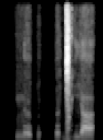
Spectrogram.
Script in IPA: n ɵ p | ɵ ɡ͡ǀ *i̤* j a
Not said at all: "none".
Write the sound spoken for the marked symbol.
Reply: i̤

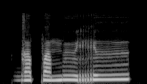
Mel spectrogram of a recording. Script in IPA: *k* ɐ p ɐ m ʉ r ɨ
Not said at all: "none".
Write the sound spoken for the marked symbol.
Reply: ɡ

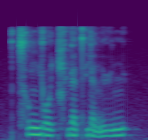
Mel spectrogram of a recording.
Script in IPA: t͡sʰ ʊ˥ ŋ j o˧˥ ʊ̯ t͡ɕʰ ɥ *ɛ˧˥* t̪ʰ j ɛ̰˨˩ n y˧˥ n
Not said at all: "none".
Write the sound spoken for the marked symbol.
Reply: ɛ˧˥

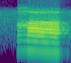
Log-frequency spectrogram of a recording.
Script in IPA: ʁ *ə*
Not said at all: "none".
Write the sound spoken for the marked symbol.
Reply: a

